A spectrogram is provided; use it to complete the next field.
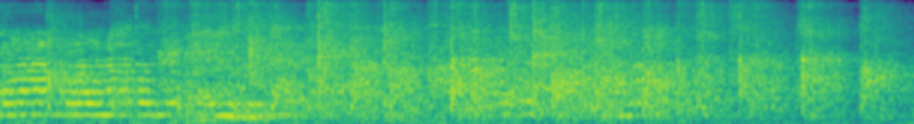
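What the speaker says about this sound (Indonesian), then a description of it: "Tepuk tangan anak-anak untuk Indri." Children clapping in a classroom, a lively burst of many small hands with uneven rhythm, mixed with a brief voice and room chatter at the start.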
